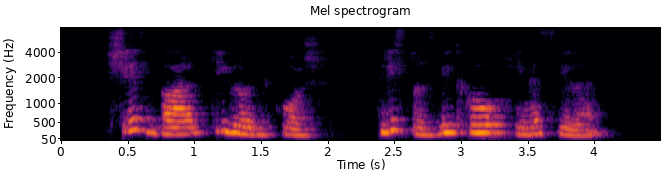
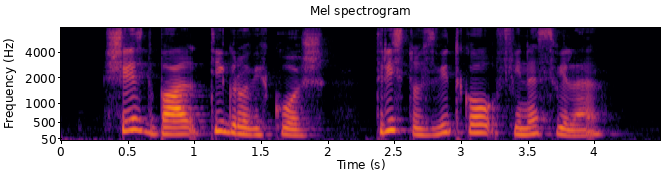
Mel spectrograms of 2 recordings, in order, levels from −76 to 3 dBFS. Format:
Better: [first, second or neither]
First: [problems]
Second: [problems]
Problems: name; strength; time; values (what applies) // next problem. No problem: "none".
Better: second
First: noise reduction (neural mask model DeepFilterNet 3)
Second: none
